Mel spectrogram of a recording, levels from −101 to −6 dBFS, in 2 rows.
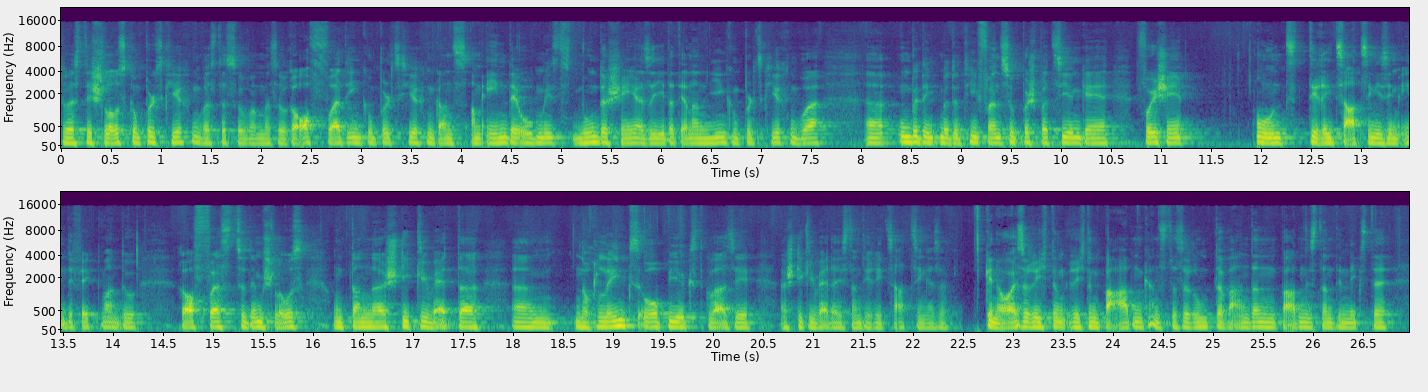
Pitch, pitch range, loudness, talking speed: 105 Hz, 100-110 Hz, -20 LUFS, 180 wpm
